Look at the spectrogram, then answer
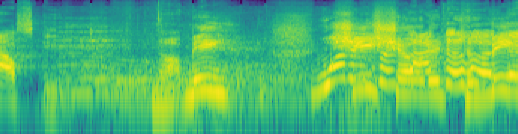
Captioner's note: audience sighing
